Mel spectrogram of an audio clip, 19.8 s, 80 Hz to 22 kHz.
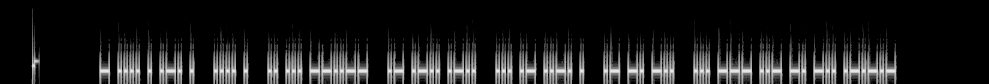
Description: Morse code, heard as a keyed tone, about 19 wpm, 700 Hz. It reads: THERE HE IS, ALL SAFE AND SOUND.
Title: Sentences from Top 900 Words 20wpm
